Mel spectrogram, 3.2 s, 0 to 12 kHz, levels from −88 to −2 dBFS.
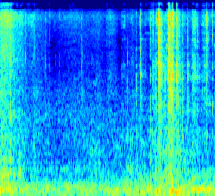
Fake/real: real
